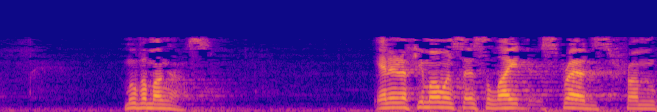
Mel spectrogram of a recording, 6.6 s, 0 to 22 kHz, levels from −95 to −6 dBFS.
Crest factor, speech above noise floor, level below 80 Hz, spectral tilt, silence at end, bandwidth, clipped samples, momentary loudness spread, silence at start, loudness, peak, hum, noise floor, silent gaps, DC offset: 20 dB; 33 dB; -58 dBFS; -9 dB/octave; 0 s; 5.8 kHz; under 0.1%; 15 LU; 1.25 s; -29 LUFS; -12 dBFS; none; -63 dBFS; none; under 0.1%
